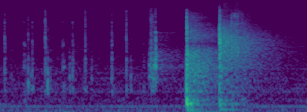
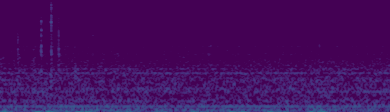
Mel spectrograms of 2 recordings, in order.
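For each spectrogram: First: wireless mouse with slight internal rattle from loose receiver. Second: gaming mouse with no internal rattle.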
